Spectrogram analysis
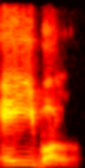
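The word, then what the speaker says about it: able: মানে সক্ষম হওয়া তো এটাকে এবেল বলা যাবে না যেহেতু এ রয়েছে এটাকে বলতে হবে এই বল এই বল দেখছেন ভাইয়া এখানে আপনি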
